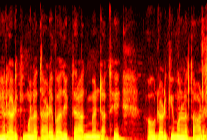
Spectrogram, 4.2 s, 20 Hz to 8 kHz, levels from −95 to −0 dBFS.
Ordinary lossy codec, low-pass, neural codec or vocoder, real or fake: none; none; none; real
